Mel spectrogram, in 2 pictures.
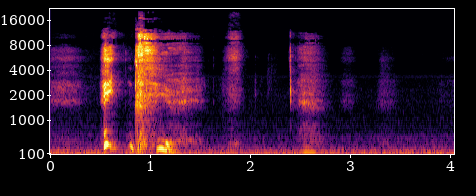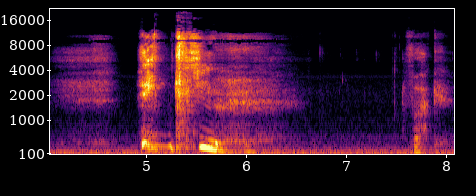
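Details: A person who has been feeling allergic lately sneezes several times in two bursts, with false starts; each sneeze has a sharp inward breath before the forceful explosive release.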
